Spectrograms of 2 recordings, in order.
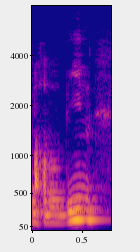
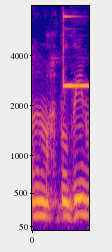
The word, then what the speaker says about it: محظوظ: lucky محظوظين the plural however in عامية we could pronounce the as a heavy z sound so you could say محظوظ you might hear this a lot instead of the محظوظ you would hear ز محظوظ okay محظوظين تمام but she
